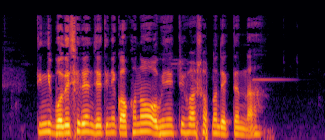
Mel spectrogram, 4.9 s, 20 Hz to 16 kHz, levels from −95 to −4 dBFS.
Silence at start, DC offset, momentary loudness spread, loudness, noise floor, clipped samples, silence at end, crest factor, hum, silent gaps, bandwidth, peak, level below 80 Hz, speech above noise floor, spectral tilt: 0.55 s; under 0.1%; 11 LU; -20 LUFS; -69 dBFS; under 0.1%; 0.95 s; 18 dB; none; none; 11.5 kHz; -2 dBFS; -48 dBFS; 50 dB; -6.5 dB/octave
